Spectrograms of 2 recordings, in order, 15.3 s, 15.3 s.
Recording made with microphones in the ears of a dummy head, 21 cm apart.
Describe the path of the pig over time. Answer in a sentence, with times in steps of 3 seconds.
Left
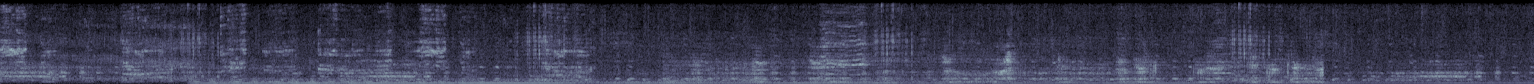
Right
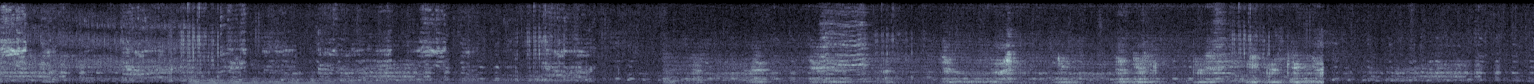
In this clip you hear the pig in the centre from 0 s and on the right from 9 s.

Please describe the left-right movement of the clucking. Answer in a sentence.
You can hear the clucking go left and come back.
